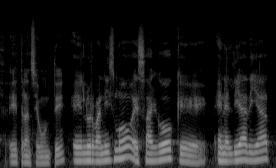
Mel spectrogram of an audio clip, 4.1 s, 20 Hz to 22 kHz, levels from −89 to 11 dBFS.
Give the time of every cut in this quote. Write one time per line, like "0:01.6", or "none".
0:01.0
